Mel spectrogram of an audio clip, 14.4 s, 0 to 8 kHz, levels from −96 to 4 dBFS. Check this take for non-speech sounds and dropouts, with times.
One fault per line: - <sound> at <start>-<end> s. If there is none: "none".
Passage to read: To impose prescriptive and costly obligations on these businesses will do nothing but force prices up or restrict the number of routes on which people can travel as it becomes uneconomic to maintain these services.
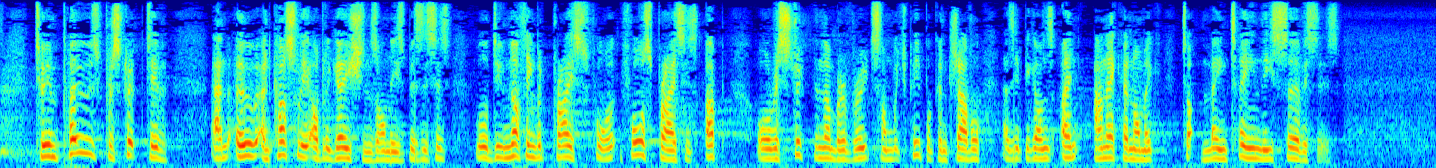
none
